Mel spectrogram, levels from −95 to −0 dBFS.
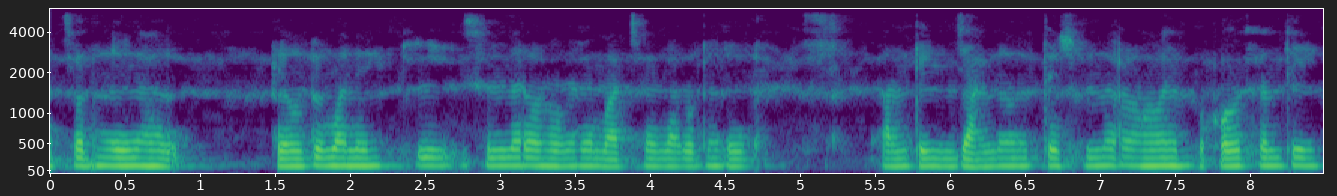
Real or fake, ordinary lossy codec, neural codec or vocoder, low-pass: fake; none; codec, 16 kHz, 2 kbps, FreqCodec, larger model; 5.4 kHz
